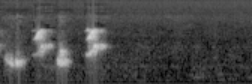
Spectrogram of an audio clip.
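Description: A few short, faint, thin fragments of a man's voice in the first second, trailing off after the last word, then near silence.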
